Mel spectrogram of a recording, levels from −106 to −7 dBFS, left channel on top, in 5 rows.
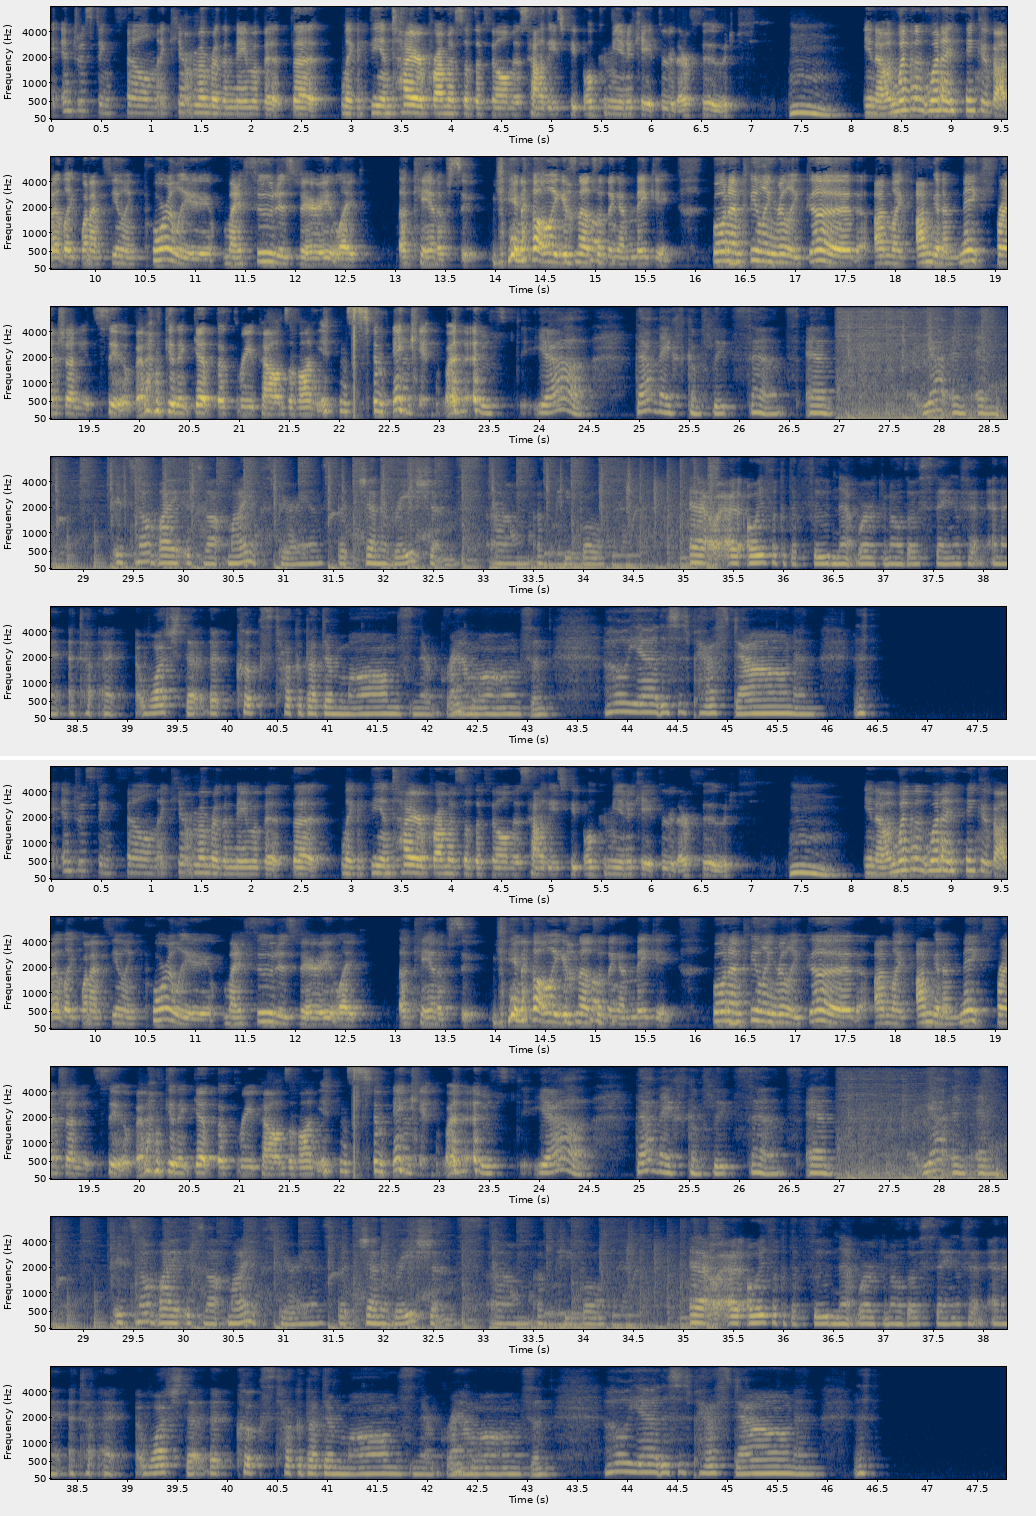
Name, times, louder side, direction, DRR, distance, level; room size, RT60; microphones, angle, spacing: voice 1, 0.0-6.8 8.1-12.7 13.0-15.8 16.2-23.5 42.2-42.5, left 4 dB, 85° left, 1.1 m, -31 dB
voice 2, 7.4-7.9 14.7-15.1 16.3-16.4 22.6-22.7 23.0-23.5 23.9-26.9 27.3-28.7 29.3-46.4, left 1 dB, 40° left, 1.8 m, -39 dB
sound 1, 27.0-35.4, left 2 dB, 65° left, 1.5 m, -47 dB
15.0 x 9.2 x 5.9 m
head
